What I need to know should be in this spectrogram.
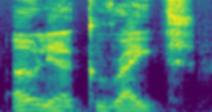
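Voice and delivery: ordinary talk

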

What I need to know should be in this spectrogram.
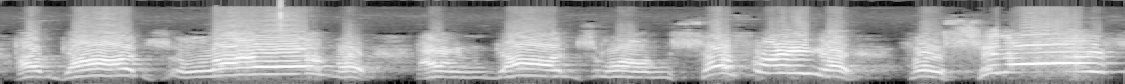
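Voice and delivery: high, loud, drawn out; preaching at full force. Acted. Preacher proclaiming God's judgment and love at full force. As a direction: pour it all out.

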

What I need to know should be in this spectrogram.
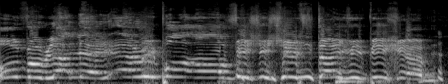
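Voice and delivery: very high, squawked fake London accent; hammed-up mock-English yelp; bad English accent. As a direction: list English clichés in a silly high accent. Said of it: "your English accent".

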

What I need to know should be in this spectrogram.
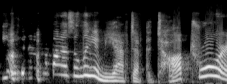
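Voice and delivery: high, exasperated rant at a snobby father; mock yelling at dad. Daughter venting at her late dad, high exasperated yelling. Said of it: "like, yelling at him, literally in my head".

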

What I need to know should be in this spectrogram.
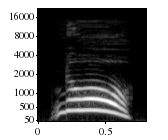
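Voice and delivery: sudden loud, high no; alarmed shout. Acted. Groom lunging at brother to stop the phone search, shouting. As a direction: stop him with a cry.

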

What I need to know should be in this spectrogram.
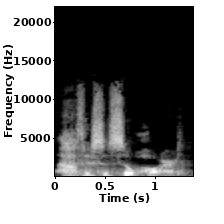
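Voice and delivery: low, soft mocking murmur; mock grumbling. Pastor mimics grumbling churchgoers, low soft mock complaint. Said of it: "murmur against the Lord and say".

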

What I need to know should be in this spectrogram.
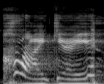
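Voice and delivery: loud, put-on Australian exclamation; Australian accent. Shown as a demonstration. Co-host asked to show off Australian accent, mock Aussie. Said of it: "Let me hear your Australian accent".

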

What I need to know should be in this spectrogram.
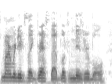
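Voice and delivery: ordinary talk, nothing marked

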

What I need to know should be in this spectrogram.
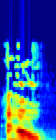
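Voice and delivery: sudden loud, high cry of pain. Acted. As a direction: yelp as the muscle clenches. Leg jerks in pain.

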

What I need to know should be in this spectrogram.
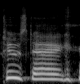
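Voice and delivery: high, airy one-word answer; high breezy wife. Retold or imitated. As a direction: toss it off lightly, high. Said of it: "She's like".

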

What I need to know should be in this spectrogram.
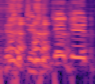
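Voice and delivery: high, short toots; imitated car horn. Podcaster imitating Herbie's horn for co-hosts, high toots. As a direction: toot like a little cartoon car. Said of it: "I can't remember what it sounded like".

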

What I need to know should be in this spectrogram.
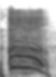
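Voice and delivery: a short, very high, loud yelp of alarm; mock scream. Driver retelling how the coach screamed at the fire: high, loud mock scream. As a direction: shriek it high as if the coach just spotted the fire. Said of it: "did you scream like that".

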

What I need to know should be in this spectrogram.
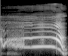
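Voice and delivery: short high-pitched "ah" scream; mock scream. Host reacting to the study's finding, mock scream. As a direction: let out a high, brief scream.

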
